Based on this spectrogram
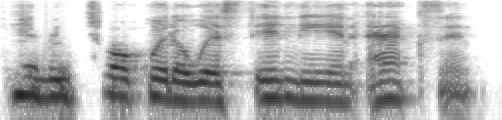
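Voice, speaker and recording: A man's voice: a little high, fairly even intonation, normal speed, dark tone, breathy edge, dull audio. A man with a Trinidadian accent, a guest talking bluntly and casually, swearing freely. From United States. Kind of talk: casual interview talk.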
